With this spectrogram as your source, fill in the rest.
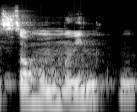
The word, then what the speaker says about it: соломинку: І запам'ятайте соломинку. Наголос падає на и. Це слово є в списку наголосів.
